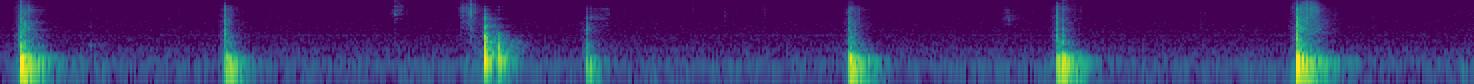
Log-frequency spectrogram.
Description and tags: Setting down a heavy jar on a coaster.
